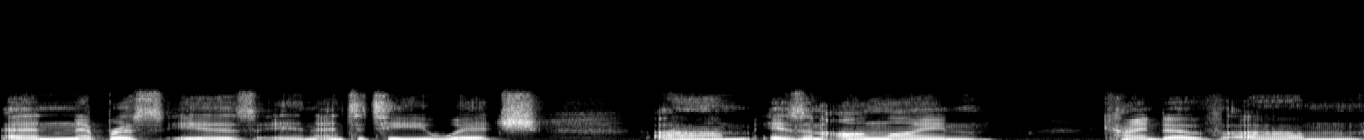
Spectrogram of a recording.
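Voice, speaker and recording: This man speaks with an Ohio accent at a medium pitch. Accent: Midwestern American (Ohio). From Toledo, Ohio. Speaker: father and podcaster. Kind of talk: casual chat.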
